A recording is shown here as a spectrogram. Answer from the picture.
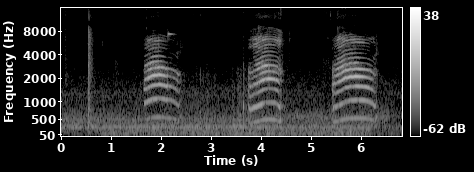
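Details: Indoor cat begging for the door to the upstairs to be opened: three long, loud, wavering meows, each close to a second, about two seconds apart, preceded by a small click, over quiet room hum.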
